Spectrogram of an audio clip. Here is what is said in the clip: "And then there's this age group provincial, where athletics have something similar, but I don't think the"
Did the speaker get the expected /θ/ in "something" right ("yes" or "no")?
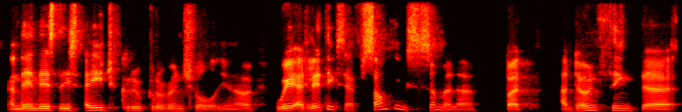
yes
